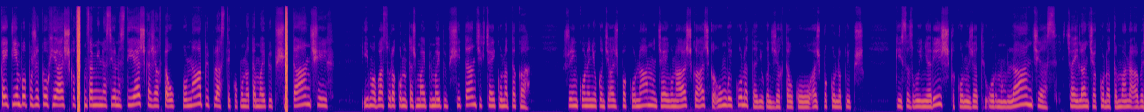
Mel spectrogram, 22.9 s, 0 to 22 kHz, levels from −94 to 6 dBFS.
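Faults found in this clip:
Wireless microphone squelch dropout, 1.50–1.69 s (100 ms mute) and 5.69–5.75 s (hiss, barely any mute): RF fade trips receiver squelch. Hiss swelling before the hole separates it from packet loss.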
